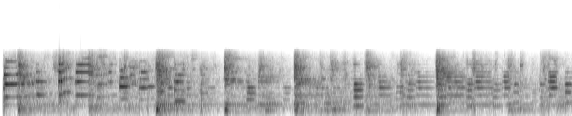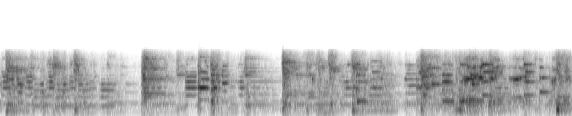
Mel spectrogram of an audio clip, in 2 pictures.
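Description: Acoustic guitar being played, plucked chords and single notes struck about once a second and left to ring out.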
